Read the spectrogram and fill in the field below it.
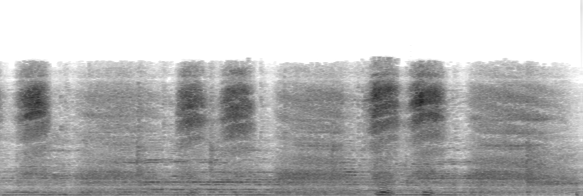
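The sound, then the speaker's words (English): Breathing through the mouth in a guided breathing exercise, filling belly then chest: two quick, airy inhales followed by a longer sighing exhale, cycling several times over a soft, steady tonal background. “We're going to change the breathing just a little bit by doing two inhales in and a big sigh out. It's going to be all with your mouth.”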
